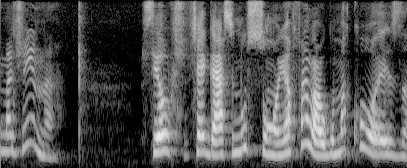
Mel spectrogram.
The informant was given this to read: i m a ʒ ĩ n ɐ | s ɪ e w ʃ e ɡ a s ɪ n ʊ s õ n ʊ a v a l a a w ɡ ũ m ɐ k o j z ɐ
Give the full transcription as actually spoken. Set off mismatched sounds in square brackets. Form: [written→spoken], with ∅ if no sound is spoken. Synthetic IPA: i m a ʒ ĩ n ɐ | s ɪ e w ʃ e ɡ a s ɪ n ʊ s õ [n→ɲ] ʊ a [v→f] a l a a w ɡ ũ m ɐ k o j z ɐ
